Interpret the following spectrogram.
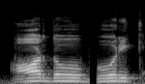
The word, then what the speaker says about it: orthoboric: And BOH thrice as usual is called H3BO3, orthoboric acid. Orthoboric acid. Acid, boron, ortho, IC once again, IC acid. IC. The emphasis is on IC, the stress is on IC.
